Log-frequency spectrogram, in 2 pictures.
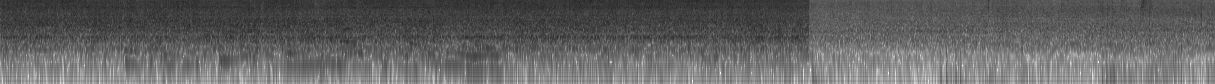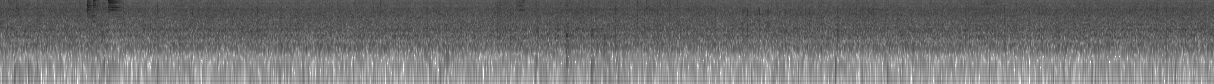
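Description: Food sizzling in a hot pan, a loud even hiss that cuts off abruptly about eight seconds in. After that comes a quieter steady hiss with a few faint clicks.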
